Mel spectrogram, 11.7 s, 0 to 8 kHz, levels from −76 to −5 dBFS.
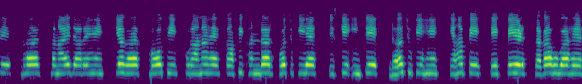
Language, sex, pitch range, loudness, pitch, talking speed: Hindi, female, 265-280 Hz, -18 LUFS, 275 Hz, 150 wpm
